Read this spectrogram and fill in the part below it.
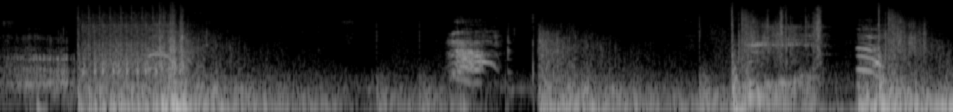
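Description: An SMG fires in bursts in the retro shooter Zortch, with loud rapid rattles broken by short pauses and a few swooping effects, while someone speaks between the volleys.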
